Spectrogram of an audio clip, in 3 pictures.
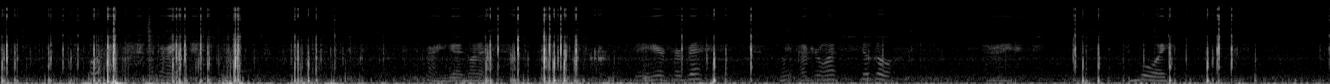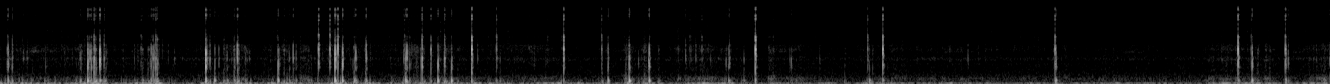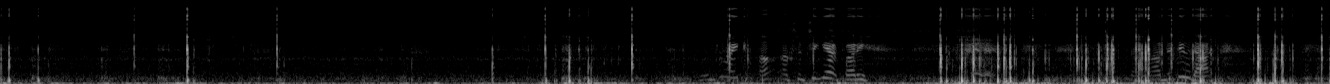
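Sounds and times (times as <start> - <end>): sled knocking over bumps: 0.0 - 8.3
sled runners rumbling on snow: 0.0 - 39.9.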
